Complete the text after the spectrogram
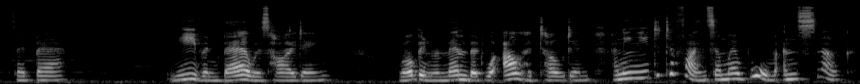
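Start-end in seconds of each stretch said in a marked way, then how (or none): none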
